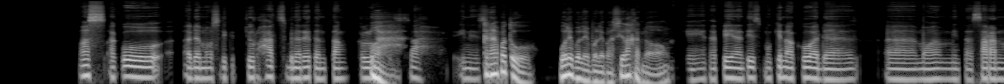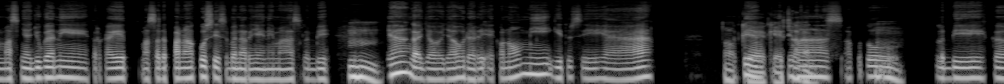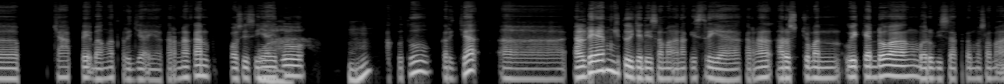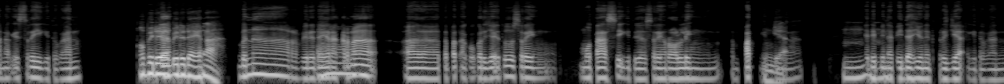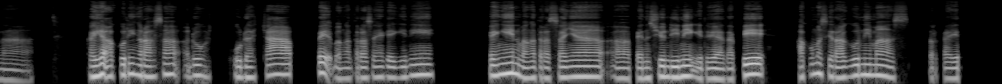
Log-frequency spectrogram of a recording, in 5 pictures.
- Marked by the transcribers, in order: in English: "weekend"; in English: "rolling"
- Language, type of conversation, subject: Indonesian, advice, Apakah saya sebaiknya pensiun dini atau tetap bekerja lebih lama?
